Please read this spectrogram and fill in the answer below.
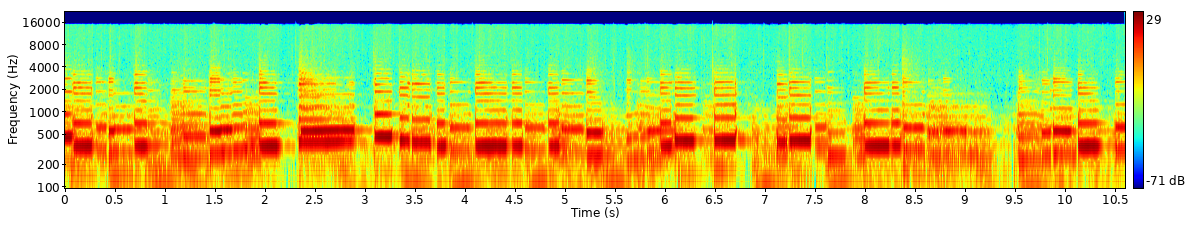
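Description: Orchestral instrumental break from a 1949 Mercury 78 rpm record, with no singing. A lead instrument plays a melody of short, distinct notes over a steady, repeating bass line.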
